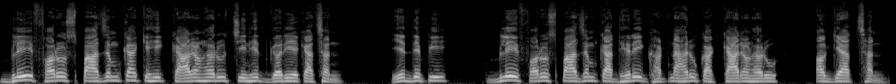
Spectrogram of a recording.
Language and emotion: Nepali, neutral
